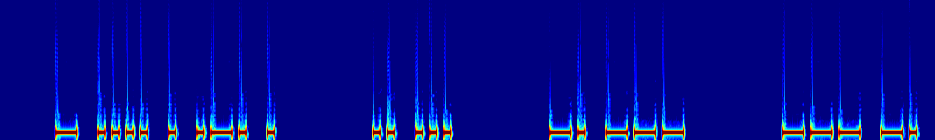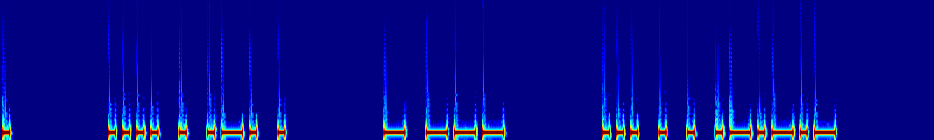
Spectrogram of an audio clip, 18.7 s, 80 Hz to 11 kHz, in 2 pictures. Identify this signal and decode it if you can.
Morse code, heard as a keyed tone, about 17 wpm, 700 Hz. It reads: THERE IS NO ONE HERE TO SEE.
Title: 2x Word-Spacing - Sentences from Top 200 Words - 17wpm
